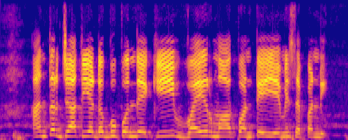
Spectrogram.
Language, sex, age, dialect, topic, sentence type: Telugu, female, 25-30, Southern, banking, question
